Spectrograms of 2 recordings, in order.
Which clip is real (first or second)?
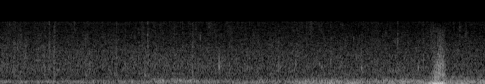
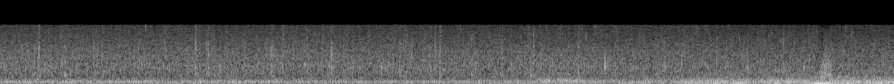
second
